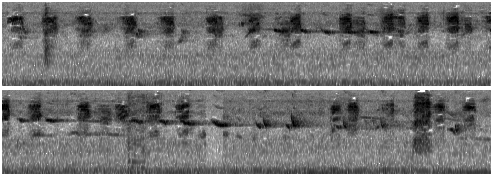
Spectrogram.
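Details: Red-vented bulbul catching crickets to feed its young: a busy series of high, sharp chirps repeated in quick succession, some with thin whistled tones underneath, plus a few louder squeaky notes near the end.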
